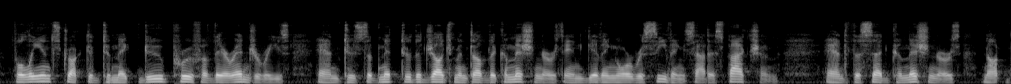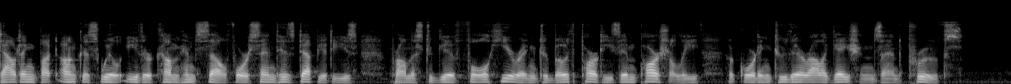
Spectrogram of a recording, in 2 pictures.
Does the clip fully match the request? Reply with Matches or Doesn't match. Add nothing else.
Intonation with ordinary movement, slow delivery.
Doesn't match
